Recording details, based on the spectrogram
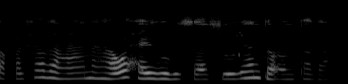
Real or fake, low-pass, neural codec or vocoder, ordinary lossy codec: real; 10.8 kHz; none; none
